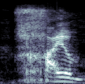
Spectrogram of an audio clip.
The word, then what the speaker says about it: Haim: toys that made us he goes it's pronounced hayam saban he's more ridiculous that's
